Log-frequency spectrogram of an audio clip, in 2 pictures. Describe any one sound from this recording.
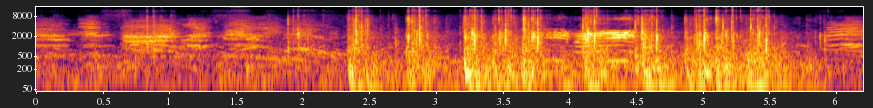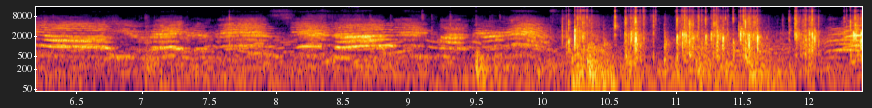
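Football players' pads collide with thuds.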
